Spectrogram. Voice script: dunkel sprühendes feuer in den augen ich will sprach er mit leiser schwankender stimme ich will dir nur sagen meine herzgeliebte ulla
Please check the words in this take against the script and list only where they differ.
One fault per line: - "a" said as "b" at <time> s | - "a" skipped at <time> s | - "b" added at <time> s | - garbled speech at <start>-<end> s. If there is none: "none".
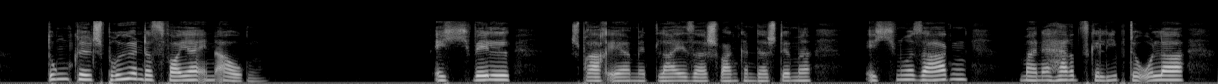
- "den" skipped at 2.1 s
- "will dir" skipped at 9.0 s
